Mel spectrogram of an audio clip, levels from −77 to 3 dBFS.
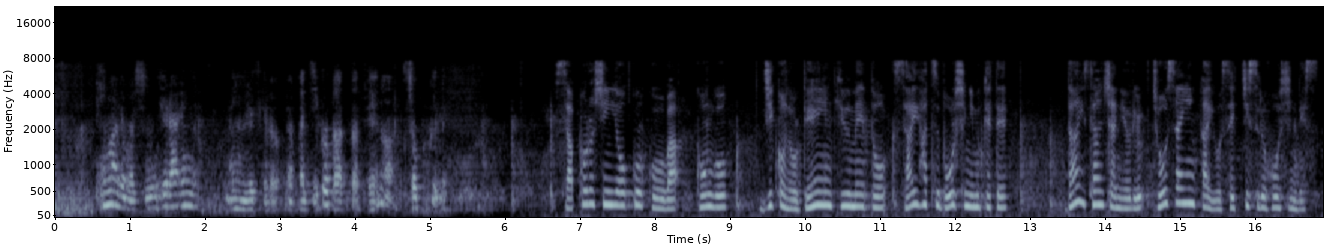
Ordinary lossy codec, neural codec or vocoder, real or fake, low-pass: none; codec, 16 kHz, 2 kbps, X-Codec, WavLM features, trained on Multilingual LibriSpeech; fake; none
